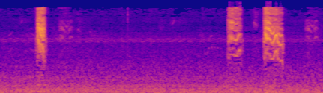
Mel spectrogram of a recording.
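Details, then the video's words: Female double-collared seedeater call played to get males singing: a single sharp, high chip, then after a pause two more short, high chips close together, over a faint steady hum. "Piado de Fêmea de Coleiro para Esquentar Coleiro"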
